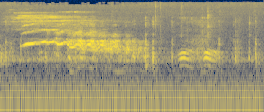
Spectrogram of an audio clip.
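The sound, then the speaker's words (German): A horse in a video game whinnies once in a long, shrill, wavering call that falls in pitch. Softer, shorter whinny sounds follow over a low background hum, with no talking. “Ich weiß gar nicht, wie dieses Pferd hier heißt.”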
